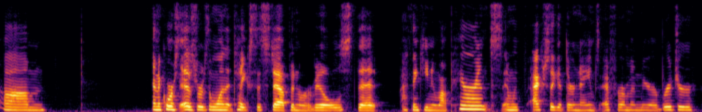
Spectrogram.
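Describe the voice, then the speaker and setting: A woman's voice: medium pitch, little pitch movement, moderate pace, a bit bright. A woman co-hosting a casual fan chat, recapping the story with fillers and growing emotional. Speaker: podcast co-host.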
